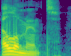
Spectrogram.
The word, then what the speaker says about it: LMNT: the surface for you lmnt pronounced element is a tasty electrolyte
